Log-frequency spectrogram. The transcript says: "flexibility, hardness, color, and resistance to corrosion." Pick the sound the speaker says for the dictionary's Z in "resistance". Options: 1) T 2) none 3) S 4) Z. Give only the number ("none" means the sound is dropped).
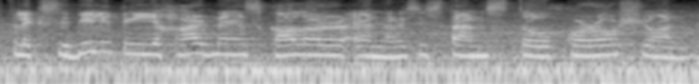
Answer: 3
